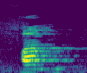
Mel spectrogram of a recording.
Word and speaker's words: femme: Femme, il s'écrit F-E-2-M-E, qu'on ne lit pas femme ou femme. On aurait pu écrire avec A.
